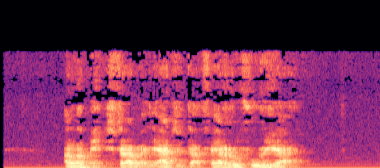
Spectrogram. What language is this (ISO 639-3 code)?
cat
